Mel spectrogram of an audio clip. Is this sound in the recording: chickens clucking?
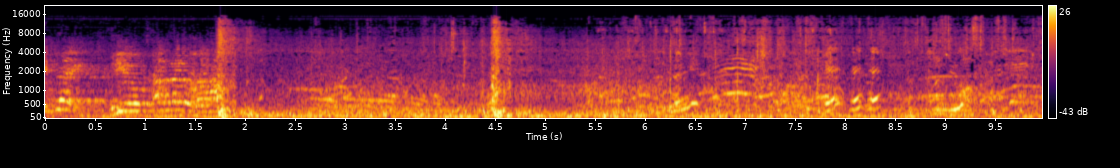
no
